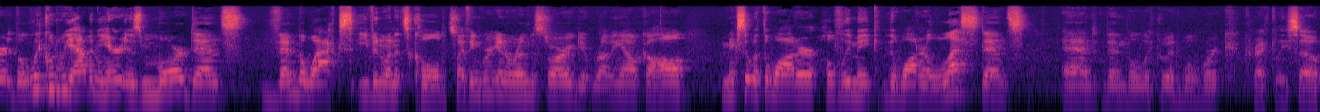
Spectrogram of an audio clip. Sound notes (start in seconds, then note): none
